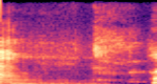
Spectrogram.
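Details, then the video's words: Angry pet cat Limon, wearing a sweater indoors, gives a low rumbling growl lasting about a second as its owner tries to take the sweater off; a woman's voice follows at the end. "Agresif ve Sevimli Kedi Limon"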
